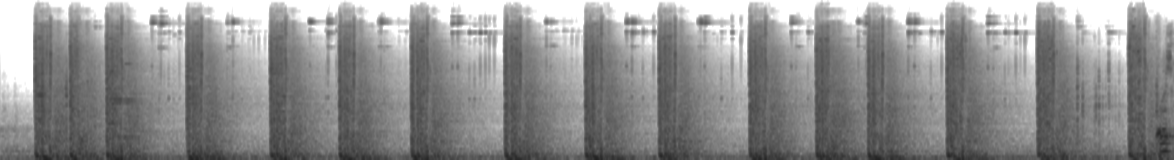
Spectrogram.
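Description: Rapid bursts of gunfire in a VR shooter game tutorial at a target range, about a dozen sharp volleys repeating at a steady rhythm with brief gaps between them.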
